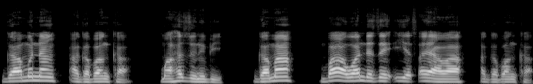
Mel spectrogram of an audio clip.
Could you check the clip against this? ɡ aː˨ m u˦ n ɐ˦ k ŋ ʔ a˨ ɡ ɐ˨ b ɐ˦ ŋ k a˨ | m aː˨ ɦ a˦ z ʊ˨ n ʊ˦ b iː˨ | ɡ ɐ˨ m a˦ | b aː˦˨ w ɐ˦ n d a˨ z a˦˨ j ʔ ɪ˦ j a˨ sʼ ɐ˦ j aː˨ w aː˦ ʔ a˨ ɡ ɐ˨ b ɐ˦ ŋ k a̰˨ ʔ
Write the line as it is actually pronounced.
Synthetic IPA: ɡ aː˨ m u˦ n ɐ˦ ŋ ʔ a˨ ɡ ɐ˨ b ɐ˦ ŋ k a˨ | m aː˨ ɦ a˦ z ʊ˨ n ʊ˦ b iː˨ | ɡ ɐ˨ m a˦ | b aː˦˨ w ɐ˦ n d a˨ z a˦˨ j ʔ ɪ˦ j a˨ sʼ ɐ˦ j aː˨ w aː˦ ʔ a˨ ɡ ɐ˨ b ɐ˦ ŋ k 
